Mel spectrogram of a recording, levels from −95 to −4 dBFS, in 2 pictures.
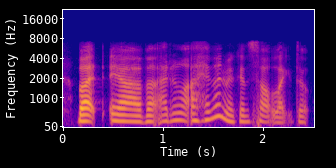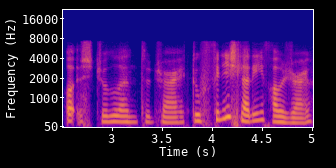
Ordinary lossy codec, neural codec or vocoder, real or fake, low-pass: none; codec, 16 kHz, 0.8 kbps, ZipCodec; fake; 7.2 kHz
